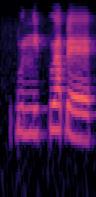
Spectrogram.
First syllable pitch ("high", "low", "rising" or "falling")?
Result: low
